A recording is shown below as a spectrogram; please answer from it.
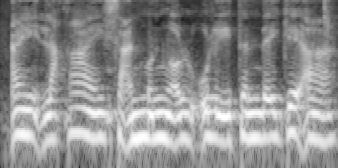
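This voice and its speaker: A woman's voice: fairly low pitch, fairly even intonation, moderate pace, darkish tone, close to an everyday voice. A woman playing a concerned, scolding village wife in an Ilocano comedy drama, with an Ilocano Filipino accent.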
